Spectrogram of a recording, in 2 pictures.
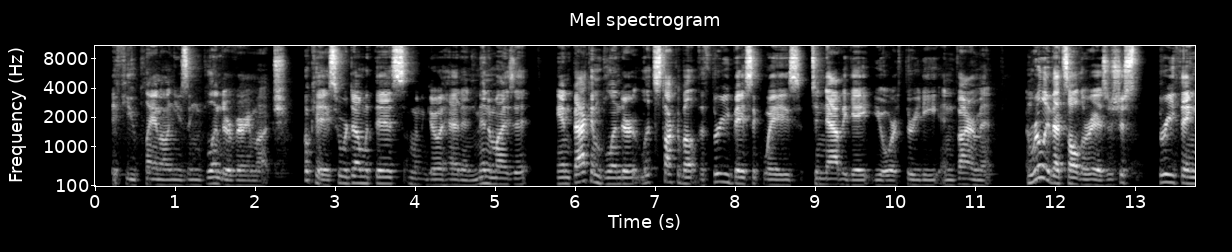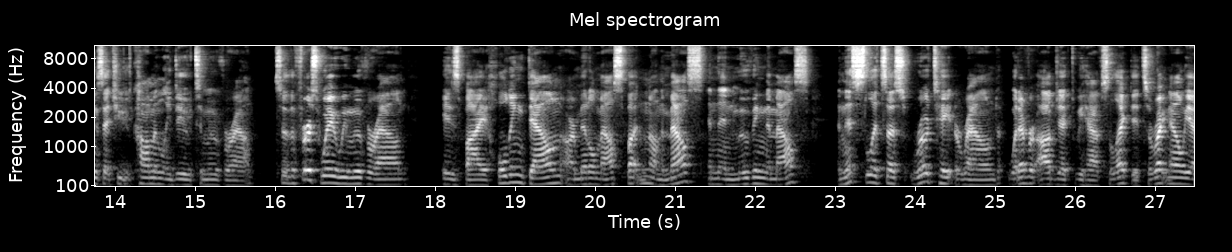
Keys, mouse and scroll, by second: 18.8 middle click.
